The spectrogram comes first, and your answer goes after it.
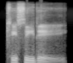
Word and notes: TCD: British English

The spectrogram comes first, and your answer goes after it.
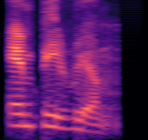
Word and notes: imperium: Indian

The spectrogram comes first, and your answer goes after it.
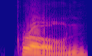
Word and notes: groan: American English

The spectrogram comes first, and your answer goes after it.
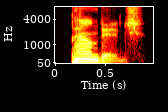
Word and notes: poundage: British English

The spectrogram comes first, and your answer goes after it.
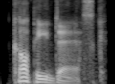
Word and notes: copydesk: British English

